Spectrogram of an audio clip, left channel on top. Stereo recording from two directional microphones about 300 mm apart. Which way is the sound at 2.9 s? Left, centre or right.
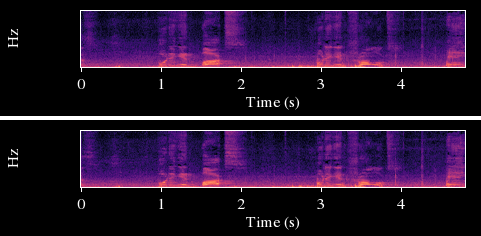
Right.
